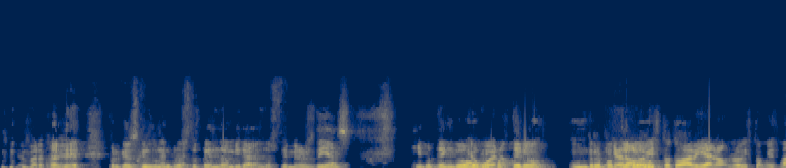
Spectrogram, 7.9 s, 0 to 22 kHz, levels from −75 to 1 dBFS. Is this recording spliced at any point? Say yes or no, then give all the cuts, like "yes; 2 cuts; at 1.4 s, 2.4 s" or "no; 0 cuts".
no; 0 cuts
